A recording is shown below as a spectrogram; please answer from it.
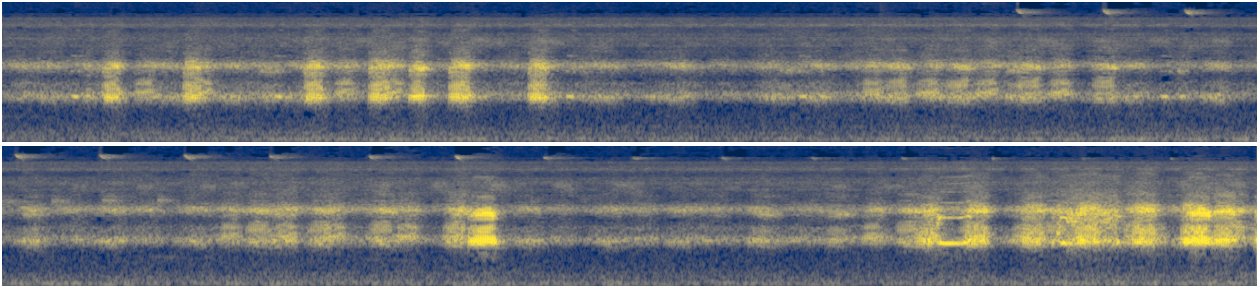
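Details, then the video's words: Frogs calling at night, softer and more distant: irregular raspy croaks fading in and out, a quick series of high faint ticks midway, louder croaking returning at the close. "SUARA KODOK DITENGAH MALAM"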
